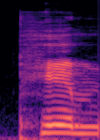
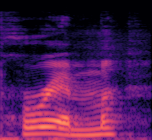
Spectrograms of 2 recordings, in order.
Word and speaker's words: Pim: Shout out to Pim, not Prim.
